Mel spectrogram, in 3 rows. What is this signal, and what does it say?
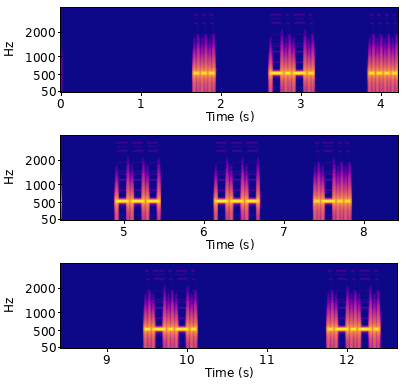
Morse code, heard as a keyed tone, about 25 wpm, spaced as for 10 wpm, 550 Hz. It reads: SCHOOL <AR> <AR>
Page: news headlines in morse code at 10 wpm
